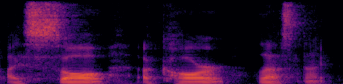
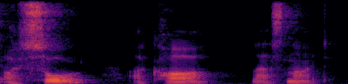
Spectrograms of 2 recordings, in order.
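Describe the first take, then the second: First: American accent, no r after "saw"; American, with "car" fully rhotic. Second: British accent with intrusive r, "sawr a cah"; British, linking "saw" with an r. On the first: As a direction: say it slowly in a US accent. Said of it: "In the U S, they don't have it". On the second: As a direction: say it slowly in a UK accent. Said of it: "in the United Kingdom, they might say". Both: Shown as a demonstration.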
